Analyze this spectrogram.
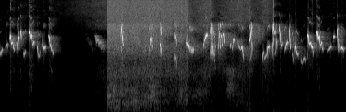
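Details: Lemon-bellied white-eye, Lombok-style song for prompting quiet caged birds: quick high twitters, a short gap, then chirps over steady hiss, ending in a dense run of slurred notes.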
